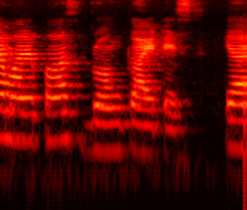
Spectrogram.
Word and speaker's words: bronchitis: सी एच बहुत सी जगहों पर चे की आवाज़ निकालता है और बहुत सी जगहों पर के की आवाज़ निकालता है, तो यहाँ पर सी एच की जो प्रोनाउंसिएशन होगी वो के की साउंड में होगी।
